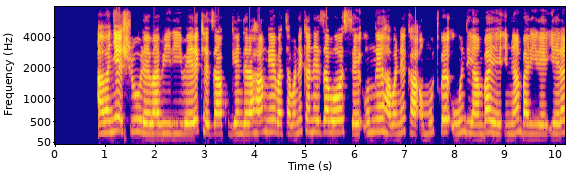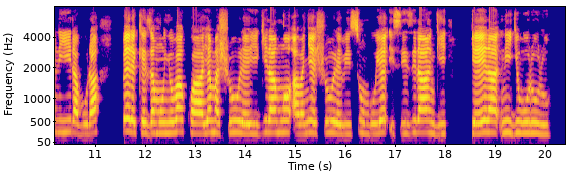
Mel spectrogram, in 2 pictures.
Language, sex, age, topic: Rundi, female, 18-24, education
